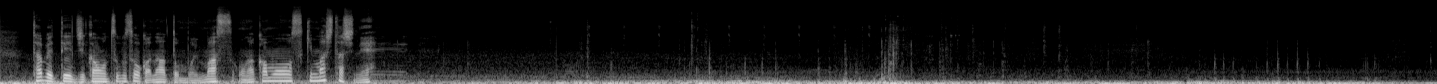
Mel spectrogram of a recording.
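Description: Tyres roll on the road.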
